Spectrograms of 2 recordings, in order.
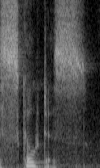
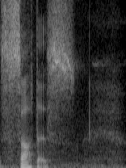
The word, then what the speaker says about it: Scotus: o and u theol Latin C would have continued to have its classical pronunciation just as in English before those vowels like a K in the poem this would have applied to scando and crucially to scotus itself or scotus what Andrew is being mocked for is pronouncing C in a soft fashion in all environments including these and so saying Sando and saus including these and so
